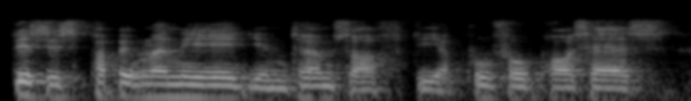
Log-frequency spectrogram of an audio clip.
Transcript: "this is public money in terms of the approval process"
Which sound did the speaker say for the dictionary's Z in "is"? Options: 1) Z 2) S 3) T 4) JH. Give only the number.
2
